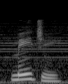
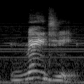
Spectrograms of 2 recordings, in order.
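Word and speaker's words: 明治: Meiji. You're right, Meiji! Meiji. Meiji. So the J-I is more of a G-E in our sound.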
